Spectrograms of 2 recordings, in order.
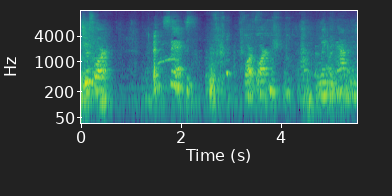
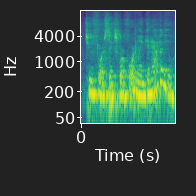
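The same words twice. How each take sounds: First: The address is said at a slower pace. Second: The address is said at a quick pace.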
